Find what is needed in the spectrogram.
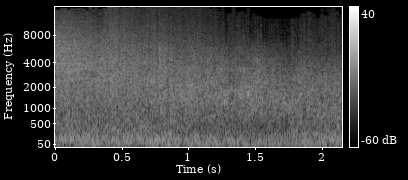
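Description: An explosion-like rumble from an intro sound effect, a steady noise with no tune in it that slowly dies away.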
